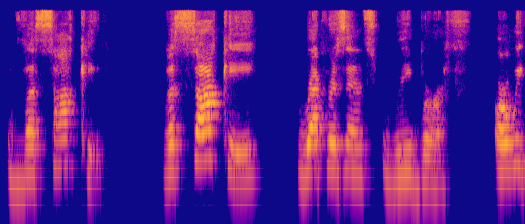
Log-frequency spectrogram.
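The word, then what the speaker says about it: Vaisakhi: Last week was also the celebration of the sick festival of let me see I don't want to mess up the pronunciations. It's Vasaki.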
